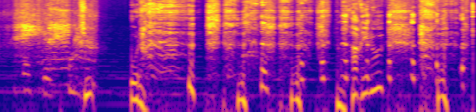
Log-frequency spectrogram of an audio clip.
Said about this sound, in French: Donc le bruit que vous avez entendu, c'est un chat.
